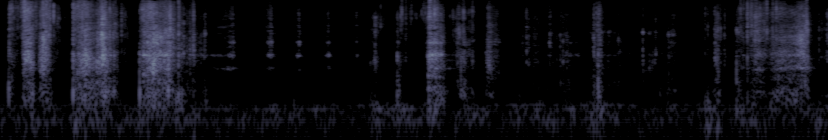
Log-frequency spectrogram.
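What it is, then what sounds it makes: Pine wood board being sanded. A solid pine plank is held upright in one hand while its face is rubbed with folded sandpaper held in the other. Bright, rasping sanding strokes come in bursts: long, loud sweeps at the start and end, with shorter, quieter scratchy strokes in between.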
